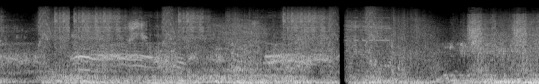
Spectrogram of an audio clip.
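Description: Small arms fire in rapid bursts during a battle.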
